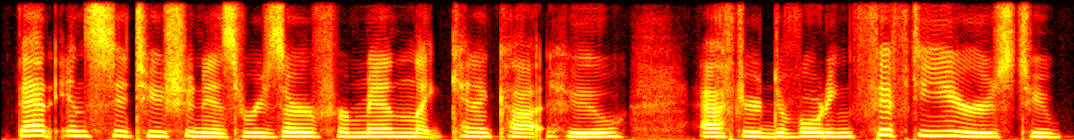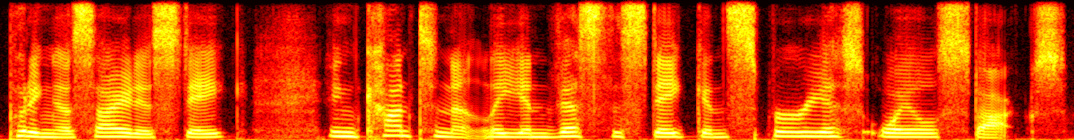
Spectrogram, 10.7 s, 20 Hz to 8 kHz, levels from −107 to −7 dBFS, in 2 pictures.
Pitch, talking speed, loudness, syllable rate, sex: 230 Hz, 145 wpm, -17 LUFS, 5.0 syllables/s, female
